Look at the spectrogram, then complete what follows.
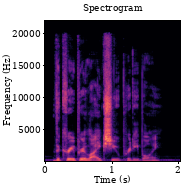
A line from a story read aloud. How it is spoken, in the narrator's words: I laughed and said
